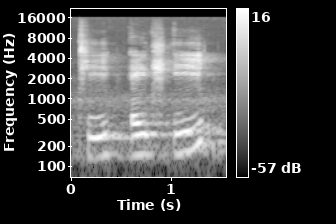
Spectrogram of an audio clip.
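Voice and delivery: slow, letter by letter; spelling out. Shown as a demonstration. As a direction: spell each letter for the child. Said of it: "that spells the".

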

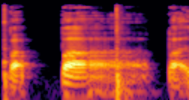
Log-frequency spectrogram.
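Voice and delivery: short, long, short on "ba"; syncopated rhythm syllables. Shown as a demonstration. Teacher showing where the notes fall, rhythm chanted on ba. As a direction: tap out the off-beat figure with your voice. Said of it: "a note on and of two".

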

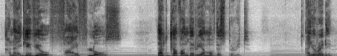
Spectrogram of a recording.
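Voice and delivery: normal talking voice

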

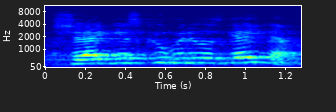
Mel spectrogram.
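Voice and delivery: normal talking voice

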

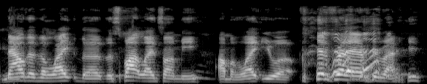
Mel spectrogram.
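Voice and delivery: high, loud mock threat, laugh creeping in; accusing goody-goody student. Host plays student exposing classmate before everybody, loud and accusing. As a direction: relish the public telling-off at full volume. Continues student's public telling-off.

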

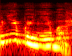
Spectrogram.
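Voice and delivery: ordinary talk

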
